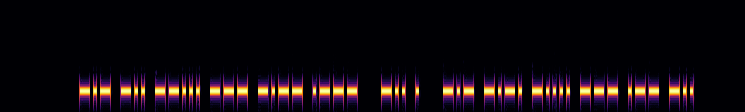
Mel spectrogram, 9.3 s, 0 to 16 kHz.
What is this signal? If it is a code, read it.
Morse code, heard as a keyed tone, about 28 wpm, 700 Hz. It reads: KD7OYJ DE KC6OWD
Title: USA Callsign DE Callsign - 6 Characters - 28wpm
